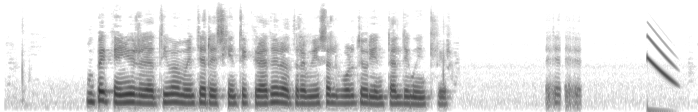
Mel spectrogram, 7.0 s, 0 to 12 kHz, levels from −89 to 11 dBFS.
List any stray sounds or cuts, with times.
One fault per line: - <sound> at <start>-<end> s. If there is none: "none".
- laugh at 5.5-5.8 s
- chirp at 6.5-6.8 s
